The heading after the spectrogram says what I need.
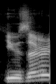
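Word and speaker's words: Yuser: But yeah, my company was called User. It's spelled Y-U-S-E-R.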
